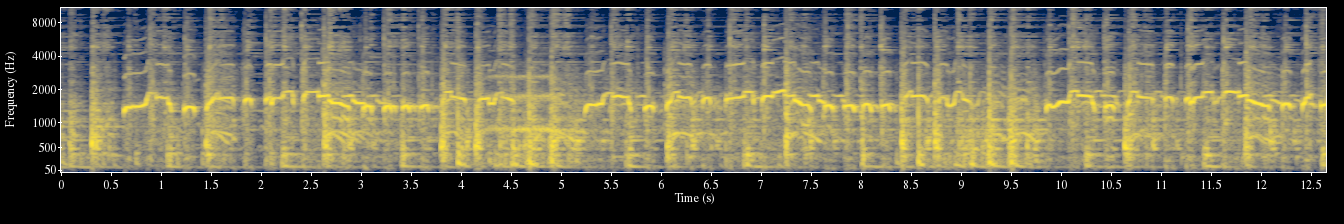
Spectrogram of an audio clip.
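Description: Assamese Bihu folk music: a high, ornamented wind-instrument melody over fast, steady dhol drumming with cymbal strokes.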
